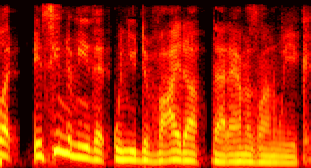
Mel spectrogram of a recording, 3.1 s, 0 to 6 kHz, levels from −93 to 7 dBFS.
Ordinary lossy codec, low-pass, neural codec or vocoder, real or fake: AAC, 24 kbps; 5.4 kHz; none; real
